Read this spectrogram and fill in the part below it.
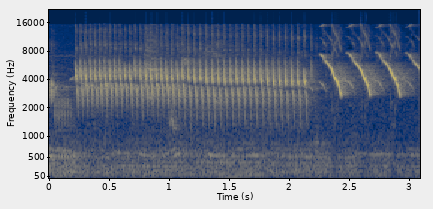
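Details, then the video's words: Canary in cenkok-style song, a clear canary song: a fast, even, buzzy trill of rapid repeated notes for two seconds, followed by three loud descending whistled sweeps. "LUXURY CENKOK CANARI SOUND, CLEAR SOUND"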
